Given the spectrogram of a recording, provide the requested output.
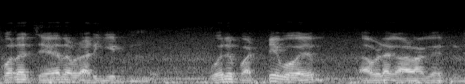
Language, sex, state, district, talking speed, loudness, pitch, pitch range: Malayalam, male, Kerala, Kasaragod, 130 wpm, -16 LUFS, 90 Hz, 85-100 Hz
